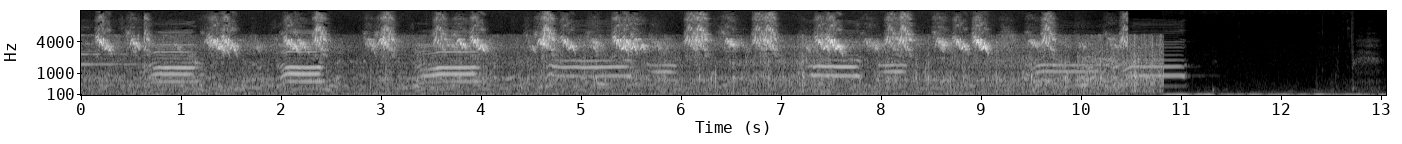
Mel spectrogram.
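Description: Birds chirping densely and continuously, with short, repeated pitched calls underneath. The ambience cuts off suddenly about a second before the end, leaving only a faint low hum.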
